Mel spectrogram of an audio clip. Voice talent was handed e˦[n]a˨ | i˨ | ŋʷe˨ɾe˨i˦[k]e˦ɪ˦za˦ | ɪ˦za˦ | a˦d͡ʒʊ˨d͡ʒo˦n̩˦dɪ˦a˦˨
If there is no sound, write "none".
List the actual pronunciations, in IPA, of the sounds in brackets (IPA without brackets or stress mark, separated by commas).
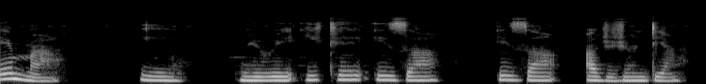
m, kʰ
